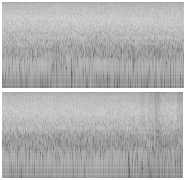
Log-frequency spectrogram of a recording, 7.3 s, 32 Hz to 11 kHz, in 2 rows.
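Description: LT1 small-block Chevy V8 of a truck on a hub dyno winding down after a full-throttle pull: its pitch falls over the first few seconds, then holds at a steady low speed under a loud, even rush of noise.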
